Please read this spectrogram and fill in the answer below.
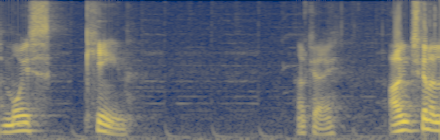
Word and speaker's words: Moise Kean: It's pronounced Moise Keane.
